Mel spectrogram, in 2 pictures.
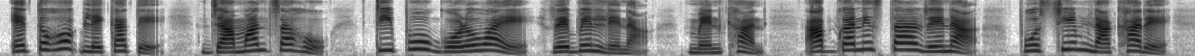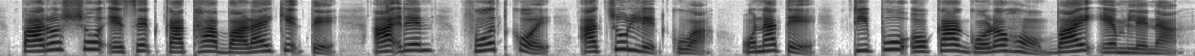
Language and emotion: Santali, neutral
